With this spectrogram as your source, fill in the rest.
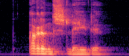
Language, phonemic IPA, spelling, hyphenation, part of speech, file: Dutch, /ˈɑ.rə(n)ˌsleː.də/, arrenslede, ar‧ren‧sle‧de, noun, Nl-arrenslede.ogg
- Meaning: alternative form of arrenslee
